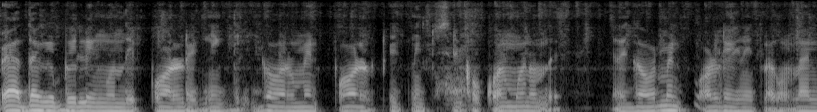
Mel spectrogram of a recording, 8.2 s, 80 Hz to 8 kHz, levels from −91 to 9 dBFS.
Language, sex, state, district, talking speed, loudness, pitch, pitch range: Telugu, male, Andhra Pradesh, Srikakulam, 110 wpm, -29 LUFS, 115 Hz, 110-125 Hz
